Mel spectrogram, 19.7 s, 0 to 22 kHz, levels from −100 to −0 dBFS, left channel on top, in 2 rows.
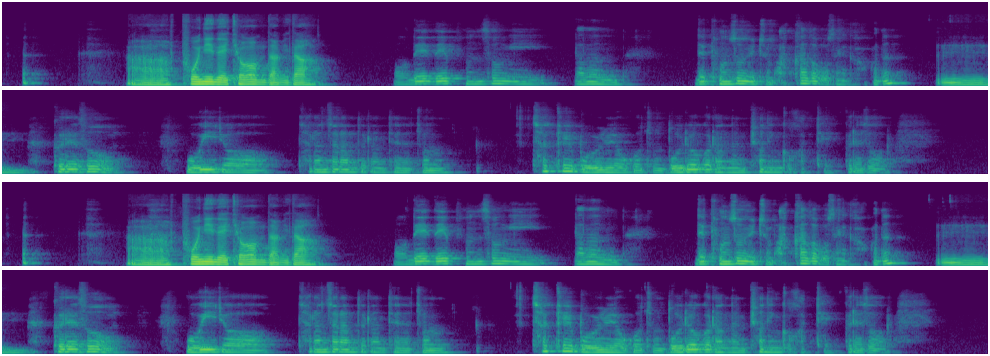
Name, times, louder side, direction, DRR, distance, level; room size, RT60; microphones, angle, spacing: voice 1, 1.3-3.2 9.4-10.1, equal, 5° left, 12 dB, 0.8 m, -25 dB
voice 2, 3.9-5.5 5.7-6.2 6.9-9.0 10.1-11.0 11.5-12.5 12.8-14.3 15.2-19.1, right 1 dB, 40° right, 11 dB, 1.4 m, -33 dB
20.5 x 14.0 x 3.3 m, 0.42 s
head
